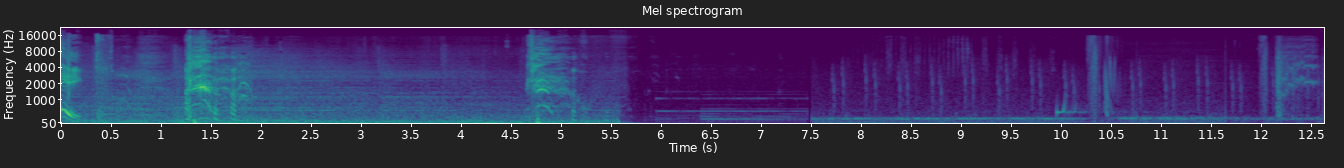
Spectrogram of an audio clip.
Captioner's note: laughs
